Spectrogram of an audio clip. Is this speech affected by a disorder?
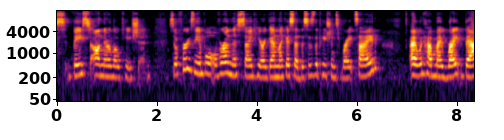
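No.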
